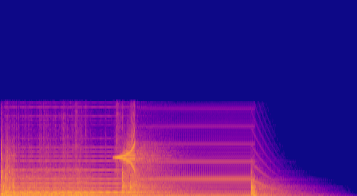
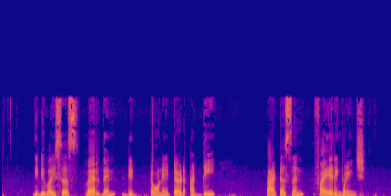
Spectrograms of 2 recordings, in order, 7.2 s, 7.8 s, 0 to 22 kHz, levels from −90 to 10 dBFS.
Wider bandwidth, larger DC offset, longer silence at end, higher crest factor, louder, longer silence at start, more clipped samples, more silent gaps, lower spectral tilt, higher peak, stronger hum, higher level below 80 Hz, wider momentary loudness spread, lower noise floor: about the same, 11 kHz vs 11.5 kHz; first, 0.4% vs under 0.1%; first, 1.3 s vs 0.55 s; about the same, 14 dB vs 18 dB; first, -14 LUFS vs -20 LUFS; about the same, 0 s vs 0.05 s; neither; neither; about the same, -5 dB/octave vs -4 dB/octave; about the same, 0 dBFS vs -2 dBFS; neither; first, -22 dBFS vs -48 dBFS; first, 16 LU vs 10 LU; about the same, -61 dBFS vs -63 dBFS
